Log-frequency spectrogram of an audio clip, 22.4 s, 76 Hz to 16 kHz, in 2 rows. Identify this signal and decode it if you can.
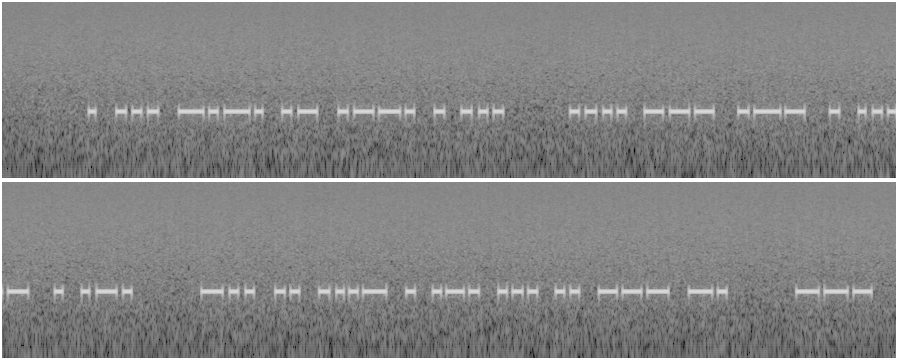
Morse code, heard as a keyed tone, hand-sent with a straight key, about 13 wpm, 580 Hz. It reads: ESCAPES HOWEVER DIVERSION …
